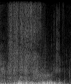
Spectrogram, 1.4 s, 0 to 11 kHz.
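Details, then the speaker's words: 2007–2014 Chevy truck/SUV, over 150,000 miles, stalling, hard starting, not taking fuel at pump: removed evap canister bumped by hand gives dry sandy rattle, gas-saturated charcoal falling out into lines and tank; canister broken internally. "a bad charcoal canister. Sounds like sand. See it falling out. Just saturated with gas."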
